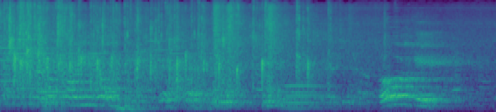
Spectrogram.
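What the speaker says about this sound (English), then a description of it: "Clap for him. Clap for him." A church congregation claps during a Sunday service in a sustained spatter of clapping mixed with voices and cheering, swelling again near the end.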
